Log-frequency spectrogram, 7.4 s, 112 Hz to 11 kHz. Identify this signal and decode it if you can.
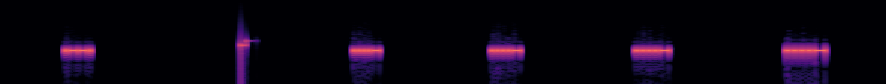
Morse code, heard as a keyed tone, about 55 wpm, spaced as for 9 wpm, 700 Hz. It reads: P 4444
